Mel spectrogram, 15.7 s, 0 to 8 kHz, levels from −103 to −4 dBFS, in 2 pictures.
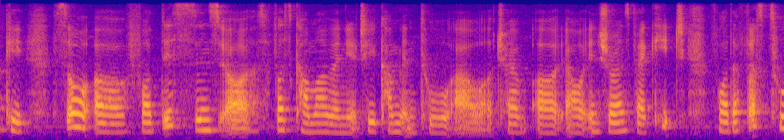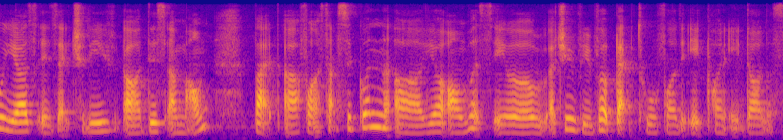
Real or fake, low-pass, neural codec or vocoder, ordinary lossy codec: real; 7.2 kHz; none; none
